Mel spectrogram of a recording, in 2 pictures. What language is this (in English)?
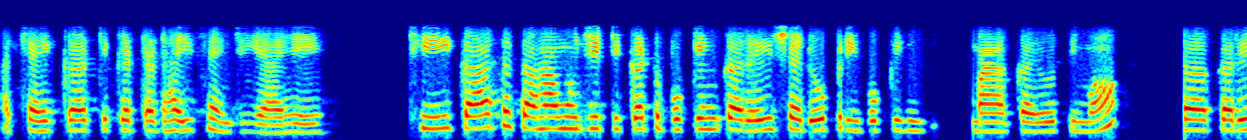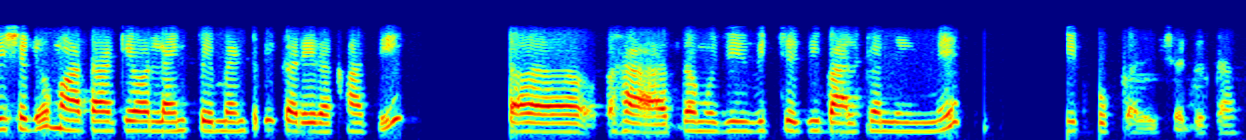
Sindhi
